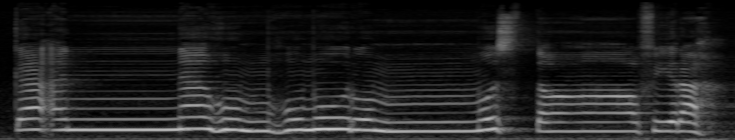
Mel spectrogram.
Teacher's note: را کو میم سے بھی غنہ کرتے ہوئے ملانا ہے اور یہاں پر نون کو واضح نہیں پڑھنا، اخفا کرنا ہے کأنہم حمر مستنفرہ۔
